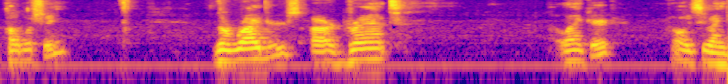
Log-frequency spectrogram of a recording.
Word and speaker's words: Lankard: Did I pronounce that correctly? Lankard?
